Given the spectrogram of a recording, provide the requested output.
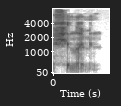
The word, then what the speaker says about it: феномен: После записи интервью она пришла к Фаине Георгиевне и сказала: — Все хорошо, но в одном месте нужно переписать слово «феномен». Я проверила, современное звучание должно быть с ударением в середине слова.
